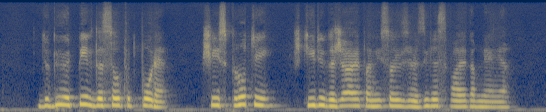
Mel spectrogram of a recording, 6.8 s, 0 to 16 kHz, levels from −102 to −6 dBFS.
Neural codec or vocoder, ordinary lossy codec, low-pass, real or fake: codec, 44.1 kHz, 2.6 kbps, DAC; none; 14.4 kHz; fake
